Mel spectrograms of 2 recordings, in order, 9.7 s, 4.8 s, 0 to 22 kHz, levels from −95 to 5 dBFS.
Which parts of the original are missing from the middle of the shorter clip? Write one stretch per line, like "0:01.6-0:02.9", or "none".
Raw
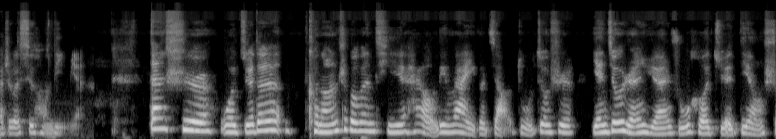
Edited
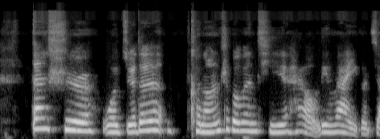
none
